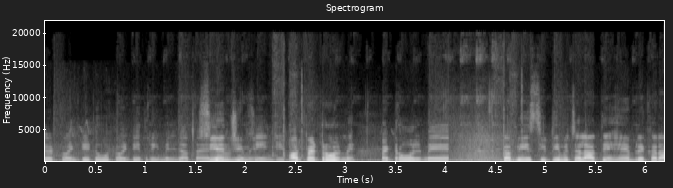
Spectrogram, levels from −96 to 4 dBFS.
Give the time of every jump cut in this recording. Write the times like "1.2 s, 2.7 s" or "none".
4.4 s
